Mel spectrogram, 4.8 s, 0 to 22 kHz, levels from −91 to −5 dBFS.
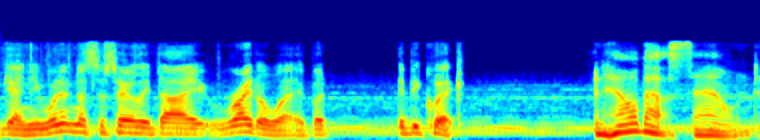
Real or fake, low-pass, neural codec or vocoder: real; 7.2 kHz; none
